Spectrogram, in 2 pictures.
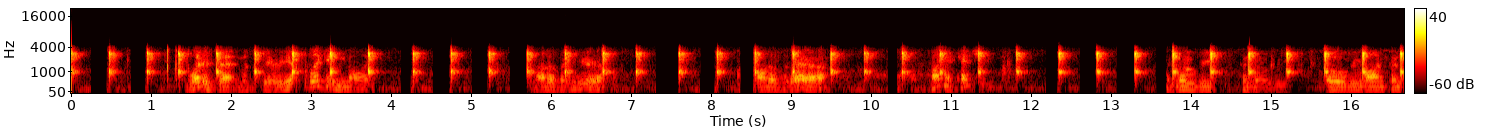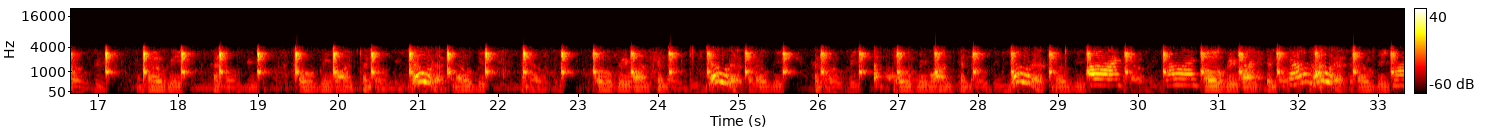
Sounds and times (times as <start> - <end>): Speech: 1.4 - 3.8, 5.7 - 6.8, 8.6 - 9.5, 10.7 - 11.5, 13.7 - 33.3.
